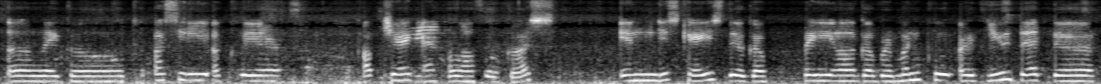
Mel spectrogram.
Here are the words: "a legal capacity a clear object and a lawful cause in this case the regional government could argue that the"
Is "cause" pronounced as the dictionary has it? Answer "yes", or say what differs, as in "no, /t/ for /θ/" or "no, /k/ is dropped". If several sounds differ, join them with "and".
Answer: no, /s/ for /z/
